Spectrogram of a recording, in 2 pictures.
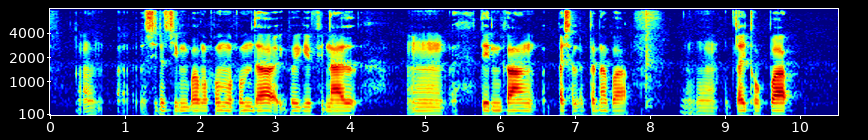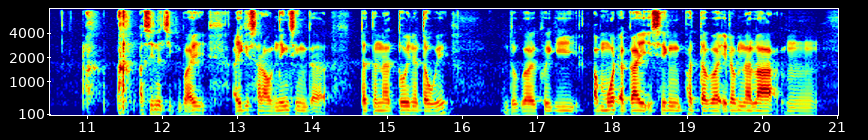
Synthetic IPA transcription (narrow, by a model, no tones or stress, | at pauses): sinɐt͡ʃiŋbɐmɐpʰɐmːɐpʰɐmdɐɐ̰jkʰojɡipʰinajl | tenkaŋpajsalɐk̚tɐnɐbɐ | t͡ʃajtʰok̚pɐ | ɐsinɐt͡ʃiŋbɐɐjɐ̰jɡisɐɾawndiŋsiŋdɐ̰ | tɐtːɐnɐtojnɐtɐwe | ɐduɡɐɐjkʰojɡiɐmotɐkajḭsiŋpʰɐtːɐβɐʔiɾɐmnɐla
